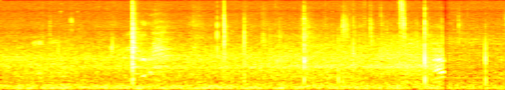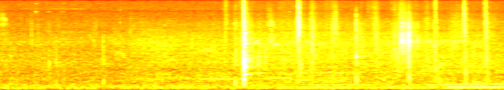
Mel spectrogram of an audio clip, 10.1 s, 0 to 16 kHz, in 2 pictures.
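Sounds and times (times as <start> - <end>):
tennis racket hitting ball: 7.4 - 10.0.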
